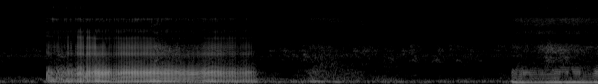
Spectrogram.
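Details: A sleeping dog snoring very loudly, with eyes twitching; it wakes at an alarm on TV and falls straight back asleep. Rattling snores, a long one, then a quieter breath.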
